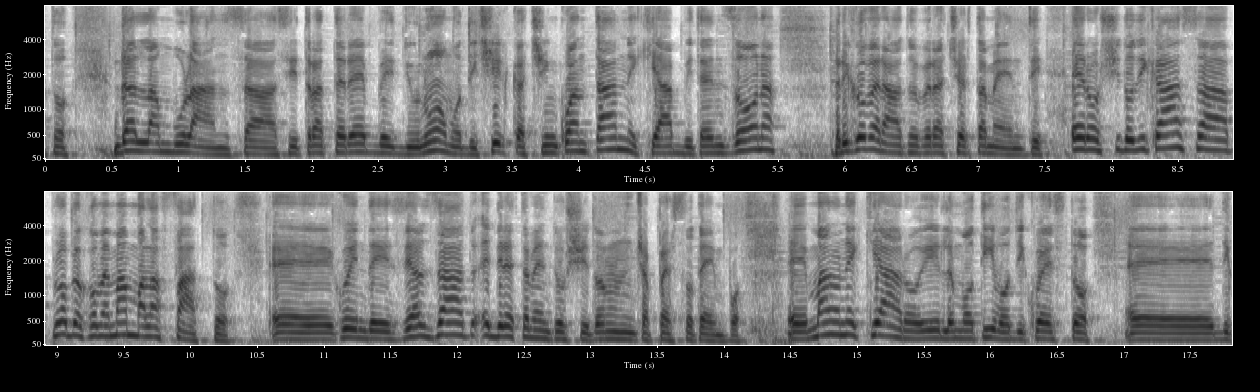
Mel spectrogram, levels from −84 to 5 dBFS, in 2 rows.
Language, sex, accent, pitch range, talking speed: Italian, male, native, 135-165 Hz, 160 wpm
